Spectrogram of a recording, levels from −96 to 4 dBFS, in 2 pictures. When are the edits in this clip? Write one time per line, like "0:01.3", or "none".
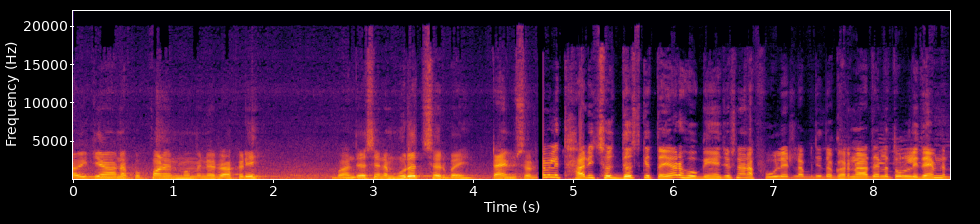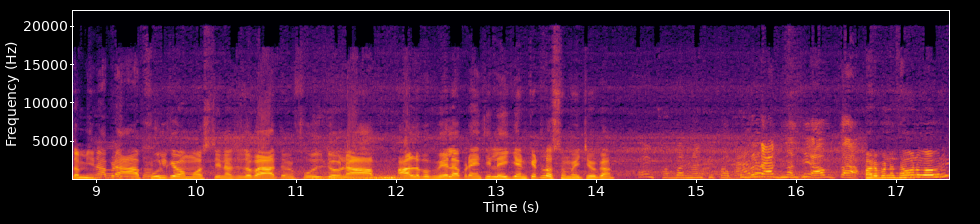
0:04.6
0:09.2
0:16.7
